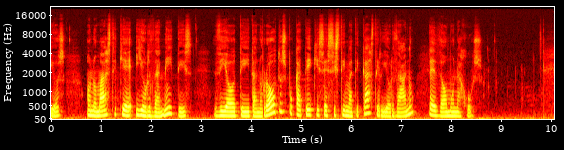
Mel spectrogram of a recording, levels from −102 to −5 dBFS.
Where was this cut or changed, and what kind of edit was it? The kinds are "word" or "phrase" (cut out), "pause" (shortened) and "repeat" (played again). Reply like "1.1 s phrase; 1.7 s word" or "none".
4.2 s word; 6.6 s word; 7.6 s phrase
